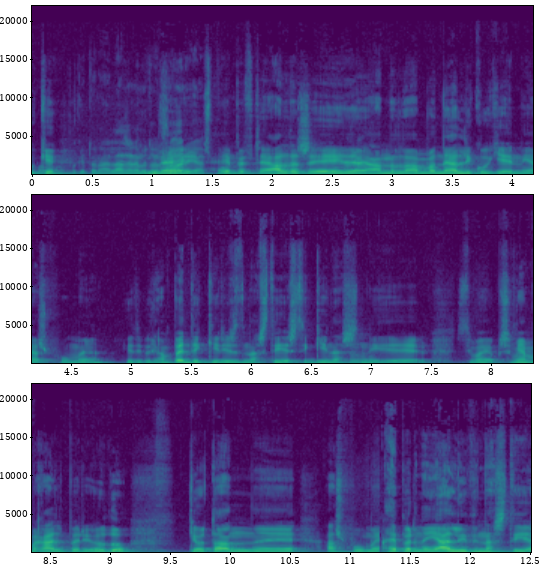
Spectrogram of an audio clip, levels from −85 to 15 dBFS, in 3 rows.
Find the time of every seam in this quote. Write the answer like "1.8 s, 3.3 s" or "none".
4.9 s, 11.3 s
